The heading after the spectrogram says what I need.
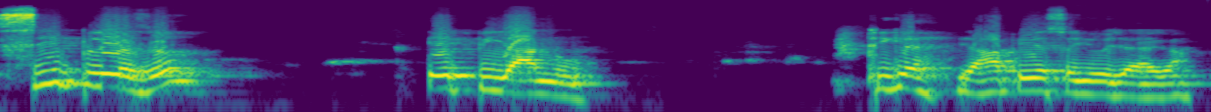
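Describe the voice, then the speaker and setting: धीमे बोलने वाला, ऊँची आवाज़ वाला शिक्षक. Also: male voice, fairly high pitch, lively intonation, a little mellow, poor audio. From India. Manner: slow, repeats answers word by word. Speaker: English teacher. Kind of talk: exam-prep grammar lesson.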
